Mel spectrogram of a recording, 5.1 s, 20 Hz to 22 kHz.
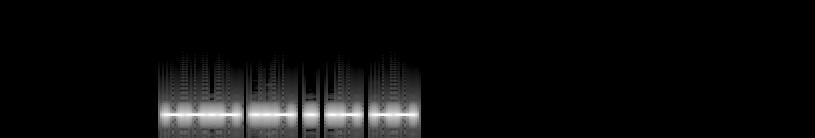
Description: Morse code, heard as a keyed tone, about 36 wpm, 700 Hz. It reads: QUEAM
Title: Code Groups - 5 Letters - 35wpm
